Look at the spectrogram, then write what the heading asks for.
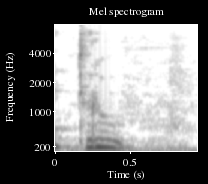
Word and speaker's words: through: एक होता है थ्रू, THROUGH, थ्रू, थ्रू, थ्रू, ठीक, इसमें GH साइलेंट है।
